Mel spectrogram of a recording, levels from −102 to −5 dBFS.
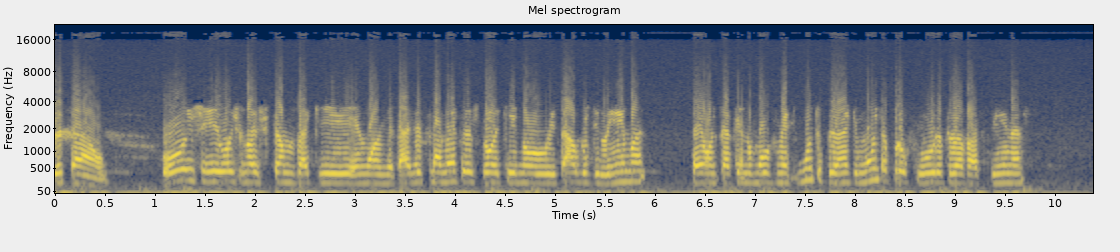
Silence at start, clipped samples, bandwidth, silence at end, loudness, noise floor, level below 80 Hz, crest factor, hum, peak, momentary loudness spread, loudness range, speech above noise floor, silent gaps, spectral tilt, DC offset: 0 s; under 0.1%; 19 kHz; 0.65 s; -15 LUFS; -50 dBFS; -44 dBFS; 14 dB; none; -2 dBFS; 4 LU; 1 LU; 36 dB; none; -4 dB/octave; under 0.1%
